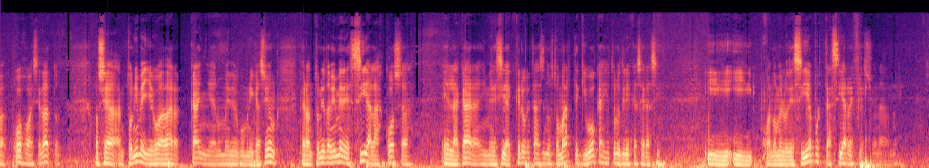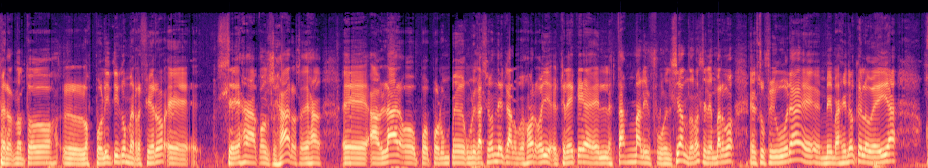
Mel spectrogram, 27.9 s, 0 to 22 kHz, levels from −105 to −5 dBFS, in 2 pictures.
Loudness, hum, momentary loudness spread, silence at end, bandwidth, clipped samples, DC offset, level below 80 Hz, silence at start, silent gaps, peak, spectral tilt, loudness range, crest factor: -13 LUFS; none; 8 LU; 0 s; 14.5 kHz; under 0.1%; under 0.1%; -28 dBFS; 0 s; none; 0 dBFS; -6 dB/octave; 2 LU; 12 dB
